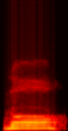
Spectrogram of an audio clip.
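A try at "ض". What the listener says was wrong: Bukan do. Huruf dod. Makhrajnya sisi lidah ada di sisi geraham, di geraham atas kiri ya. Kalau sisi lidah kiri ada di geraham atas kiri ya. Jadi ujung lidahnya tidak keluar, ujung lidahnya tidak keluar.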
